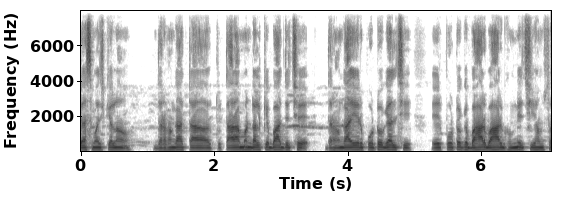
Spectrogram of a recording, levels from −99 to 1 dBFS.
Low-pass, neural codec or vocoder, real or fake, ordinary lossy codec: none; none; real; none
